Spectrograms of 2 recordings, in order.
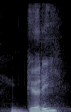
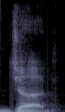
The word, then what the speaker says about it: Goody: Oh, it's pronounced Goody. Oh, Terry Goody. Oh, okay, man. This whole time I was thinking it was Judd.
